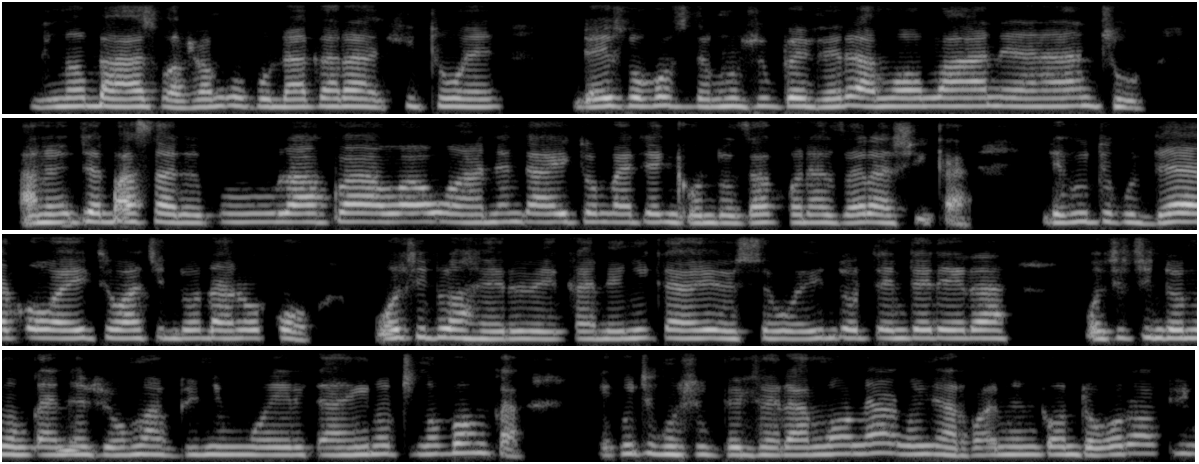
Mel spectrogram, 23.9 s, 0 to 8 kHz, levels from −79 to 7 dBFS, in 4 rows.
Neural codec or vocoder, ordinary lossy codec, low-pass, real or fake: codec, 32 kHz, 1.9 kbps, SNAC; Opus, 24 kbps; 7.2 kHz; fake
